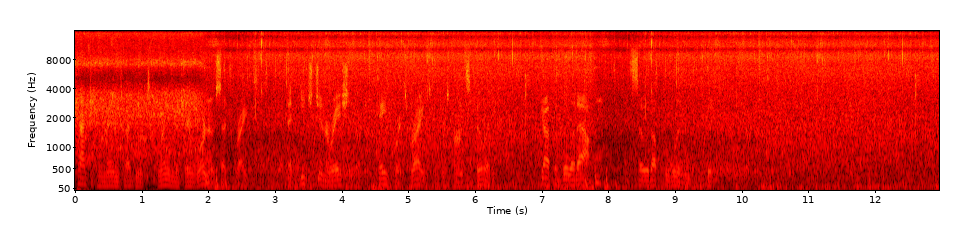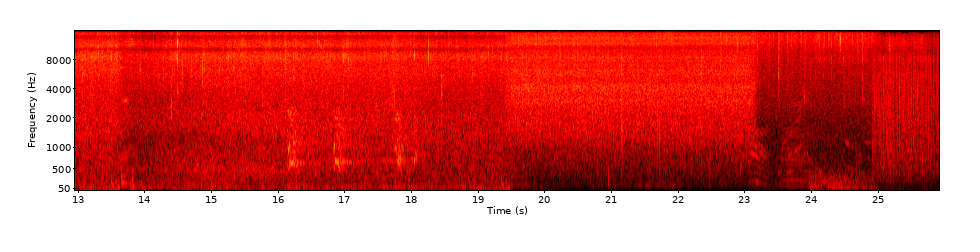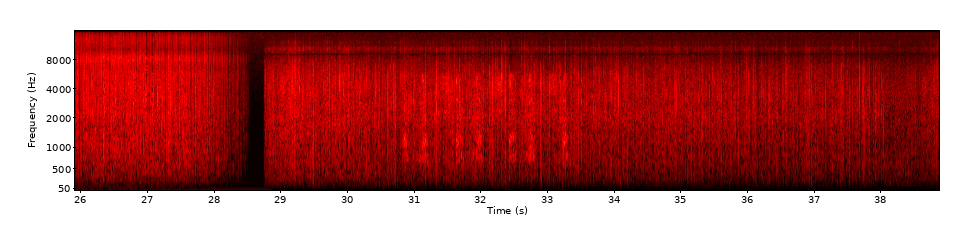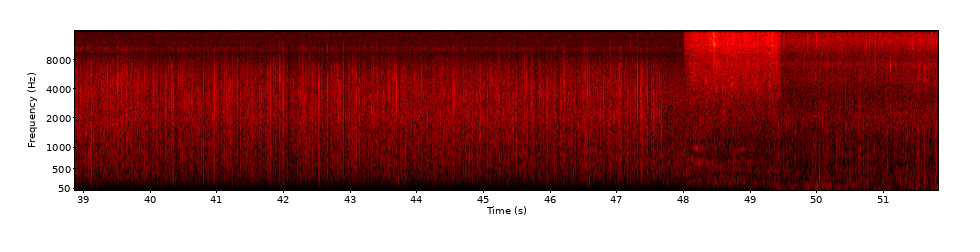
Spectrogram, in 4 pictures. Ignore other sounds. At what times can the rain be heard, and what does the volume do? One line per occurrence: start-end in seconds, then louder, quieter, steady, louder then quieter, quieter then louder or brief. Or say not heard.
0.0-51.8 quieter.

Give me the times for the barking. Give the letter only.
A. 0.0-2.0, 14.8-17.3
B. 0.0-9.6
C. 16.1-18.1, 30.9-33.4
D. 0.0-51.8
C.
